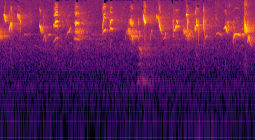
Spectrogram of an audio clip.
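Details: American goldfinch song made of scattered bright chirps and twangy slurred notes, uneven in rhythm, with a faint lower buzz briefly heard near the middle.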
